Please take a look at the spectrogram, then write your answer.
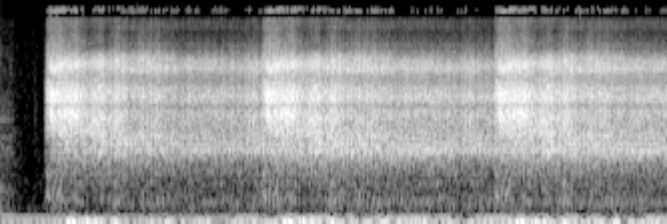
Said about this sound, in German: Da unten ist eine Feuerachse und ein Feuerlöscher. Das Feuer ist nicht stark, aber die Lampe brennt und der Kasten da. Rasch her mit dem Feuerlöscher.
